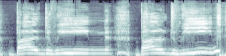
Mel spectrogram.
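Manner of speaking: hammed-up mock accent repeating "Baldwin"; mock Spanish accent. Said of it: "I had to repeat it to my family three times".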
